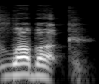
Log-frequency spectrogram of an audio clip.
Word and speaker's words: Lubbock: you got any ideas you're giving it a dick at the end yeah it's Lubbock okay see there we go that's fine see so you've just been saying it wrong yeah yeah you've got the ick in there which I think is a bad thing yeah huh the more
